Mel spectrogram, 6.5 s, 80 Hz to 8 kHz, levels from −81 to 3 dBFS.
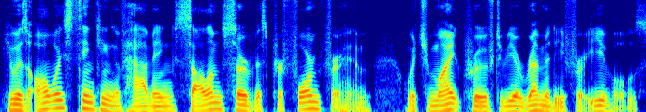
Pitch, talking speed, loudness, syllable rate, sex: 105 Hz, 185 wpm, -19 LUFS, 5.3 syllables/s, male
